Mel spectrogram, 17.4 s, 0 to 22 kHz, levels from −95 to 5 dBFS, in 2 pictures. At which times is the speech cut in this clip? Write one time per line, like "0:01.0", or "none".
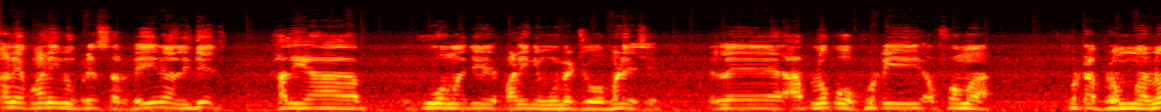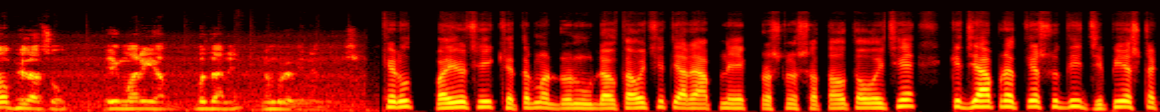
none

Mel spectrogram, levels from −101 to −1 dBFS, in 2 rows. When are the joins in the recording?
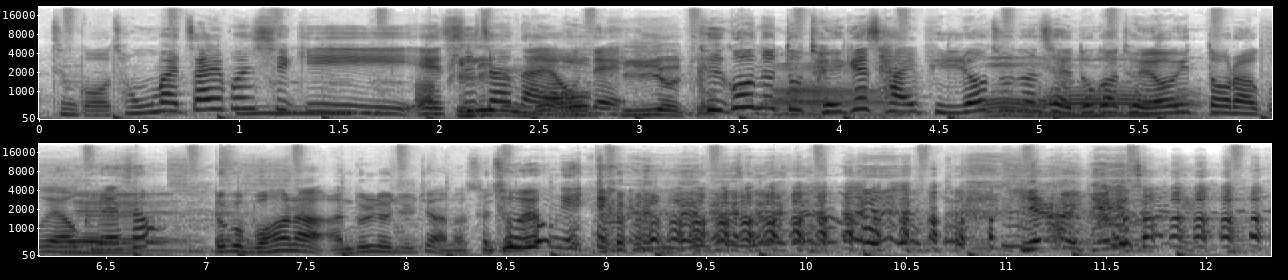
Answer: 0:07.0

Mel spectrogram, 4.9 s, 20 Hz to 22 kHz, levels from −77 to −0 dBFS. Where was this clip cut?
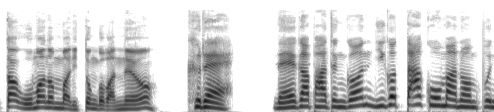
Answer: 0:01.7

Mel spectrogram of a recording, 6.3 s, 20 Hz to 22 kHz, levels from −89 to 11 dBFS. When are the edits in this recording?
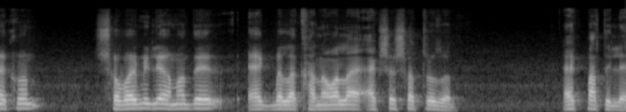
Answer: none

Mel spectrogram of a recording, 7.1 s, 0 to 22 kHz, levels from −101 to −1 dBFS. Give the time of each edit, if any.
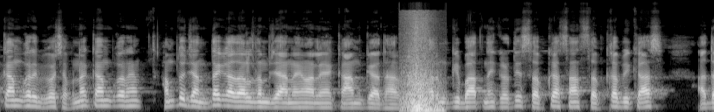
0:04.1

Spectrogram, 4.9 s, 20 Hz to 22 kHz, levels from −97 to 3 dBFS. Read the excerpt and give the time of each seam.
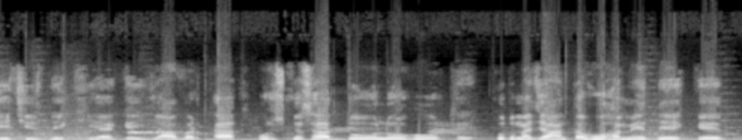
0:01.7
0:03.2

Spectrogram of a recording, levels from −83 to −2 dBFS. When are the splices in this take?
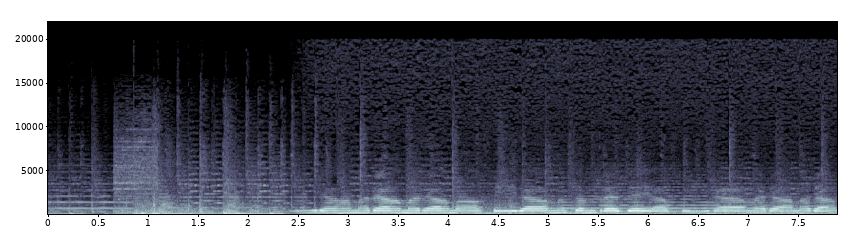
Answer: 0:02.3

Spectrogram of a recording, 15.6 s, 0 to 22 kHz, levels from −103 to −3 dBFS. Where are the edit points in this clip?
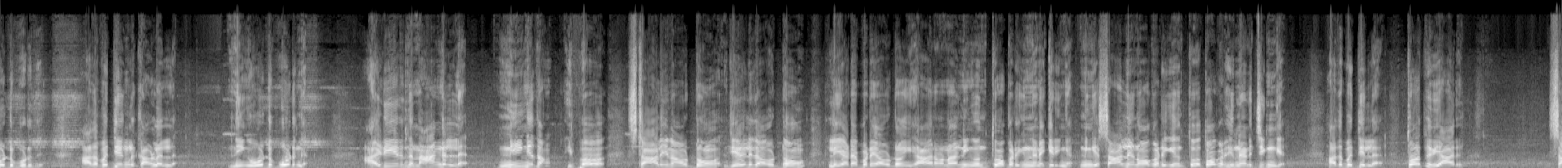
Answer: none

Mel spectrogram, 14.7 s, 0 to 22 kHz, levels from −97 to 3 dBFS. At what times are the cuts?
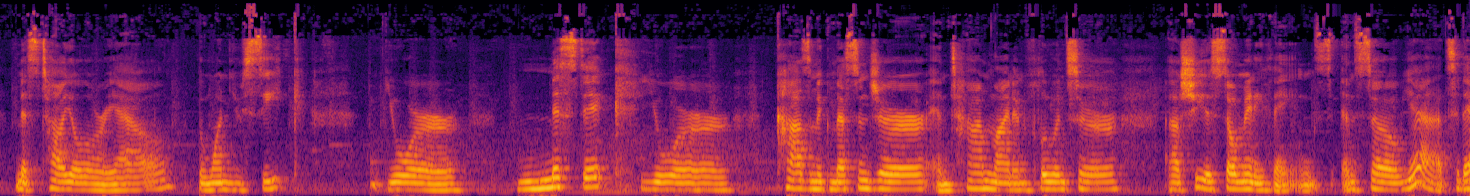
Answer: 0:02.0
0:03.7

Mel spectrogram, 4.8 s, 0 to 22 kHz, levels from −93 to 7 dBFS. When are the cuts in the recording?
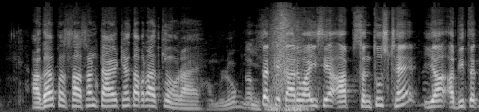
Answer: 0:02.6

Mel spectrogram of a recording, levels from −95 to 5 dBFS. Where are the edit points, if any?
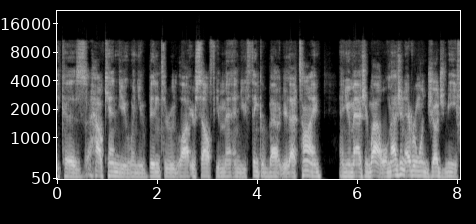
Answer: none

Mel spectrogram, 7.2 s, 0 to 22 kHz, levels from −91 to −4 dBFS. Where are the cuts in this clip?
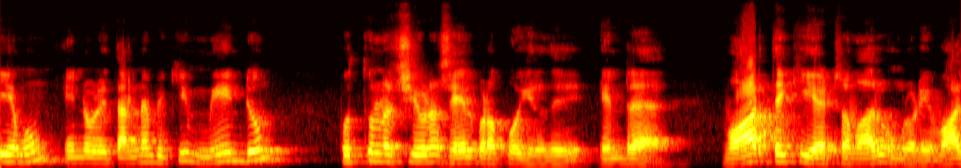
none

